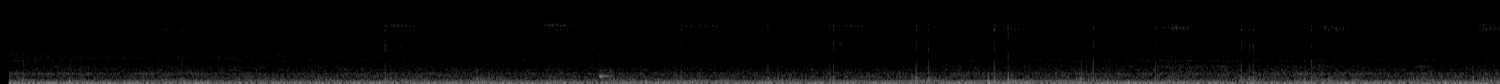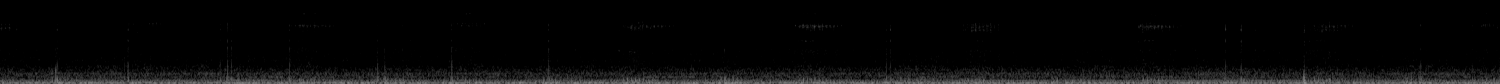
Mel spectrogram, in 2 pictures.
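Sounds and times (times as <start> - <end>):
cat snoring: 0.6 - 30.0.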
